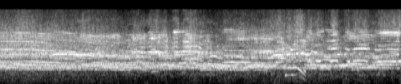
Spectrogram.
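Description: A large crowd of children cheers and shouts loudly outdoors.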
